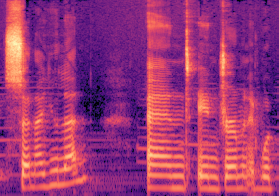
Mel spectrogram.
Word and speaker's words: Sønderjylland: In Danish it would be Sønderjylland, and in German it would be Sydjutland.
